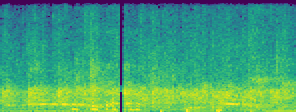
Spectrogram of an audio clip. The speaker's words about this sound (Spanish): Otro aplauso, por favor.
